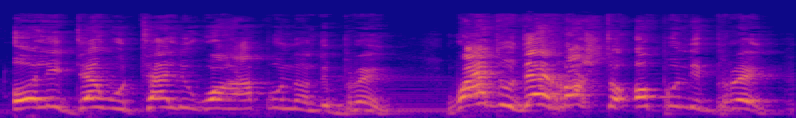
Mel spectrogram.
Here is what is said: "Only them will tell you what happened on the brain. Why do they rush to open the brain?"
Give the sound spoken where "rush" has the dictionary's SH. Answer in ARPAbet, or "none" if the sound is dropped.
SH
